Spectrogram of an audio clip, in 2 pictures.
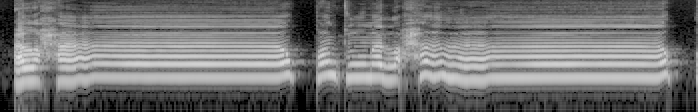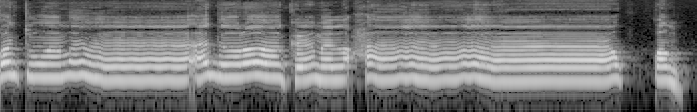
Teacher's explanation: maka di situ qafnya semuanya dibaca masuk ke sifatnya, sifat isti'lanya. Dia pelafalan tebal habis al-haqqah ya.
